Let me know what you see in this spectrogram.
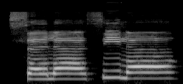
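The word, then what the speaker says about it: سلاسلا: The first of them is stopping with alif and pronouncing the word like this, Salasila. And the second one is dropping the alif and reciting the lam with a sukoon like this, Salasil.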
